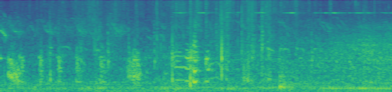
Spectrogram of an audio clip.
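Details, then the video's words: On a rural chicken farm, chicks give scattered faint peeps among low, soft clucking and rustling, with a steady background hum and a faint high whine. "Good chicks sounds in the farm, Rural chicken farm"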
